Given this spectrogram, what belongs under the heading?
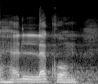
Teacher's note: هل لكم بإدغام اللام الأولى في اللام الثانية من الكلمة الثانية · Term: الإدغام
